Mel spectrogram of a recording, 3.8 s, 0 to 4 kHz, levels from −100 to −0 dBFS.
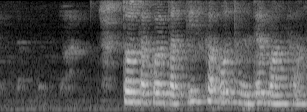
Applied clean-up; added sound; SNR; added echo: none; none; none; reverberation time 0.7 s.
